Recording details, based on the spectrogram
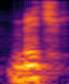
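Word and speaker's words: match: यहां T silent है मैच मैच मैच क्यों पढ़ेंगे हम इसको मै टच ना पढ़के हम मैच पढ़ेंगे जो कि यहां टी साइलेंट है अब कैच टच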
